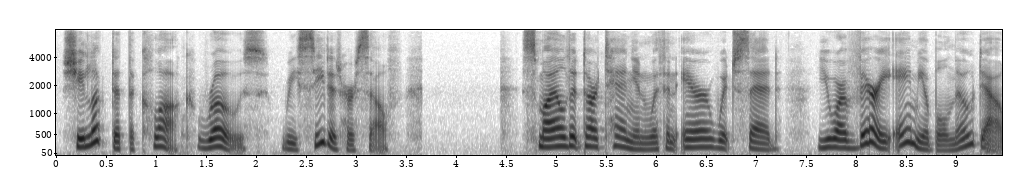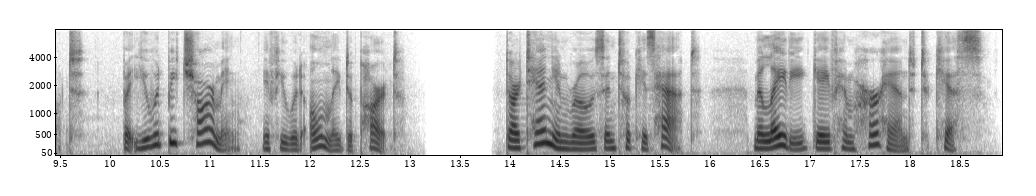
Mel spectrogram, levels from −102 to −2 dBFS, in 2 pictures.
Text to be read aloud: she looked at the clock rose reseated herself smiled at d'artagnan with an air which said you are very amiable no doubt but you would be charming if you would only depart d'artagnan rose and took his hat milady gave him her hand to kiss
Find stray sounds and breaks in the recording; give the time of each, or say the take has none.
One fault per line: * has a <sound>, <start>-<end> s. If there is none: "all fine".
all fine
